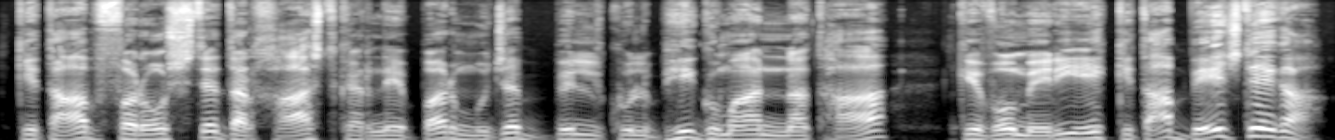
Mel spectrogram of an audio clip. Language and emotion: Urdu, surprised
